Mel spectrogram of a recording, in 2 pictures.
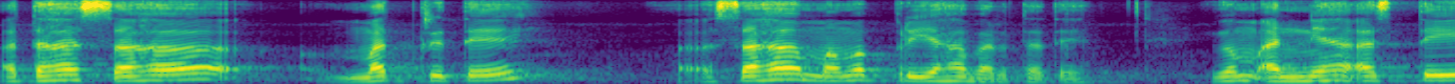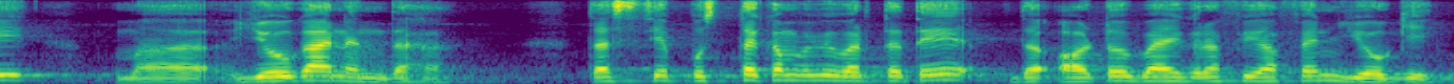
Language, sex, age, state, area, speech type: Sanskrit, male, 18-30, Jharkhand, urban, spontaneous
